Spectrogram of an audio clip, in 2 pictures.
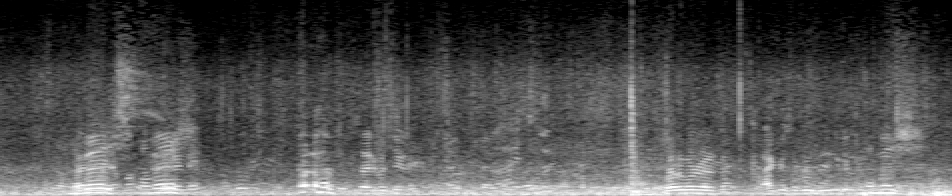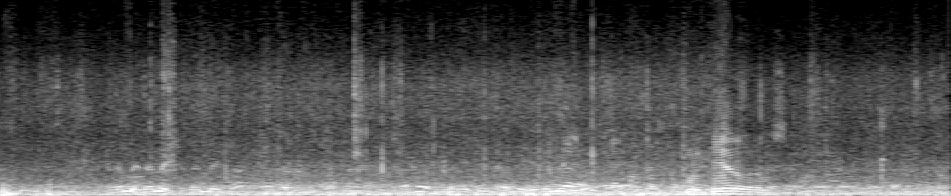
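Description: Men talk nearby in short bursts.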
